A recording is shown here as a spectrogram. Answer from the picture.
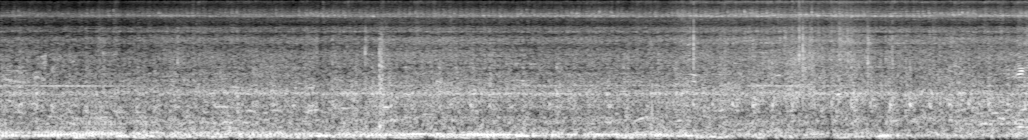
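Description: A steady low engine hum runs throughout with a noisy background, and faint voices come and go beneath it.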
